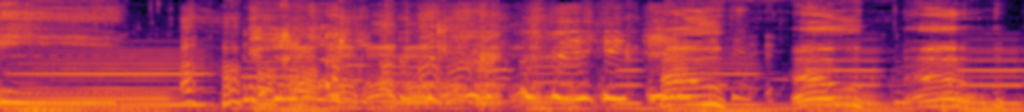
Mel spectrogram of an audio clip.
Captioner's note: all laughing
